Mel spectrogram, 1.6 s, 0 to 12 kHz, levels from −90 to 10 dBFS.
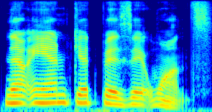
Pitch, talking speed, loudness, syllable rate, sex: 165 Hz, 225 wpm, -18 LUFS, 5.5 syllables/s, female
